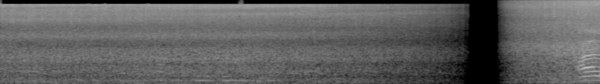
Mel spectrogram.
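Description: Water from a shallow rocky stream running over small cascades, a steady rushing hiss that fades out about six seconds in.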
